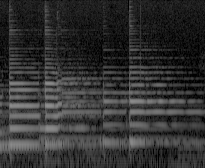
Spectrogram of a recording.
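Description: Quiet background music: a guitar picking a few slow single notes that ring and fade.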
